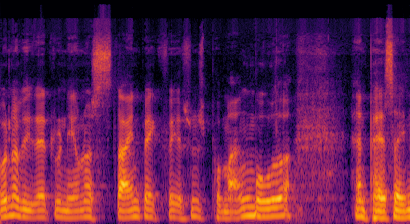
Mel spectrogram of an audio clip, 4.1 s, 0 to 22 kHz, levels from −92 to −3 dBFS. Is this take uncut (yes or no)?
yes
